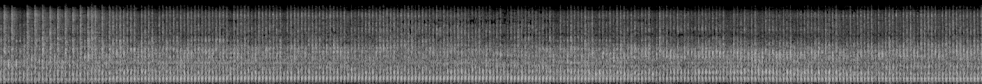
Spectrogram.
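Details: Neglected Briggs and Stratton 13.5hp Intek engine, first start after fitting a used carburetor, adjusting valves and reinstalling shrouds and wiring: after a second of cranking it catches and runs evenly with no knocks or misses; normal running.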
